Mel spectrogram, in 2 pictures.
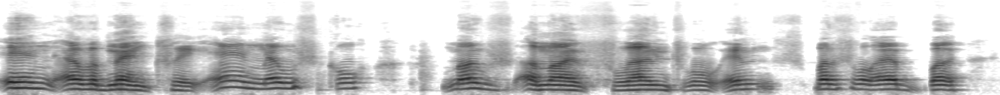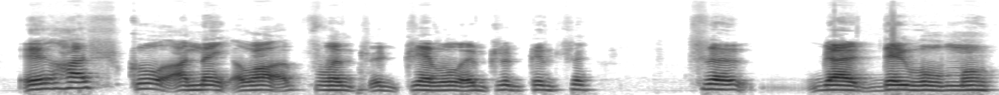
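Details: Adult male speaker; dysarthria (cerebral palsy).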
